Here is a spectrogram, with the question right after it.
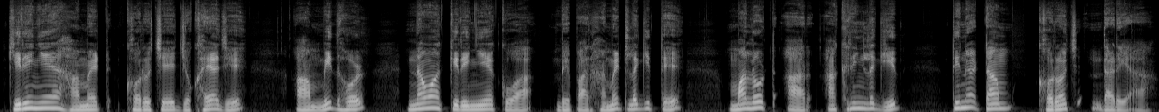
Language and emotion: Santali, neutral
